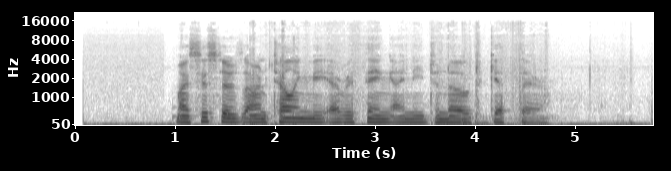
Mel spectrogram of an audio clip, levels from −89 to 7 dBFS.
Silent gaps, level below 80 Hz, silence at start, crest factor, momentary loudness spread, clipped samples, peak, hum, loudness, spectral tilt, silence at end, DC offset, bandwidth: none; -42 dBFS; 0.1 s; 18 dB; 12 LU; under 0.1%; -8 dBFS; none; -26 LUFS; -7.5 dB/octave; 0.05 s; under 0.1%; 15.5 kHz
